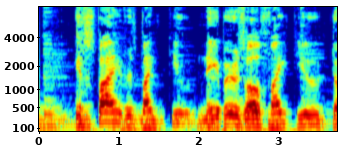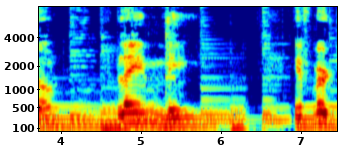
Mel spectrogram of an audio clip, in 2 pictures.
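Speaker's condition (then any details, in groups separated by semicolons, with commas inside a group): No condition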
